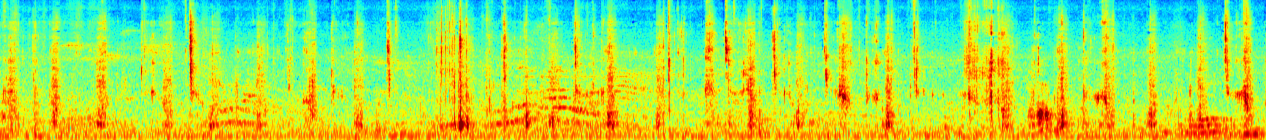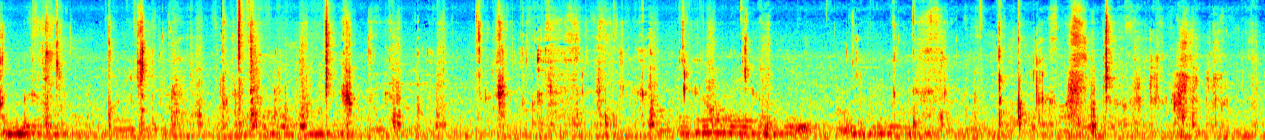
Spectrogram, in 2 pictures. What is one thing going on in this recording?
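A young woman chews crunchy food close to the microphone, with wet smacking mouth sounds.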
